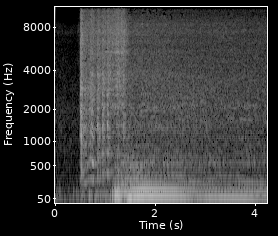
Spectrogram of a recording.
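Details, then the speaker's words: Lexus IS200 with rear muffler removed, mic near the car: engine fires and flares, then drops to a deep, booming low drone with little hiss; louder, throatier exhaust from the missing rear silencer. "i have to tell you that the sound is really nice it's such a nice low tone it's not that much strong although it is a bit noisy"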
